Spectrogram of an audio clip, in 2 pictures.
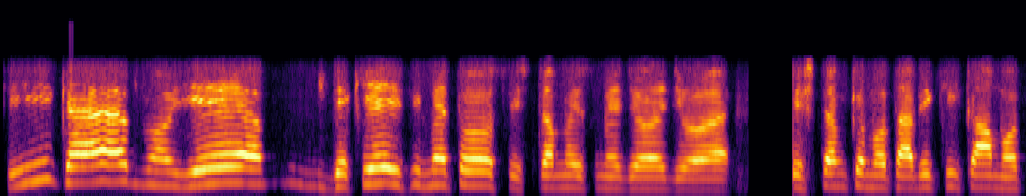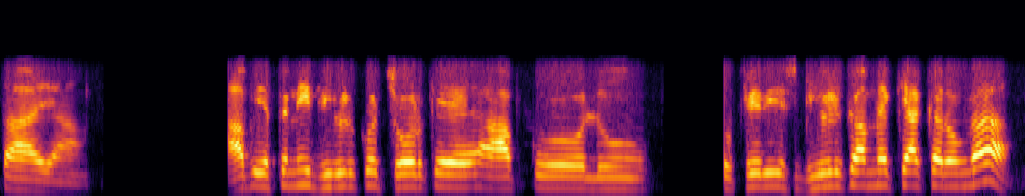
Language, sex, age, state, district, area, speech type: Urdu, male, 60+, Bihar, Khagaria, rural, conversation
